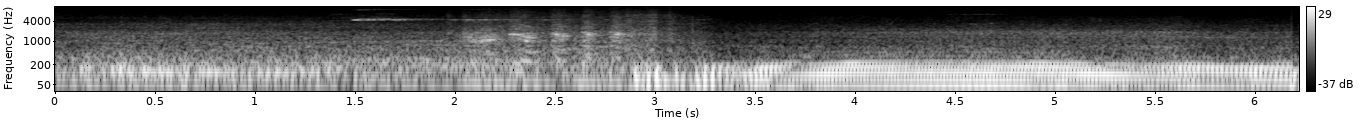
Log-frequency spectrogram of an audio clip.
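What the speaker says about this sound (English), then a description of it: "We're gonna do a cold start." Honda Civic EG hatchback cold start: a few seconds of cabin rustle, then the engine cranks and catches, settling into a loud, steady, slightly high idle close by.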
